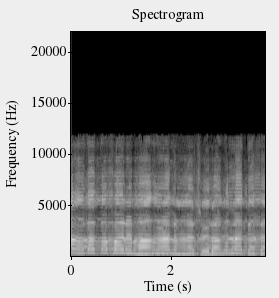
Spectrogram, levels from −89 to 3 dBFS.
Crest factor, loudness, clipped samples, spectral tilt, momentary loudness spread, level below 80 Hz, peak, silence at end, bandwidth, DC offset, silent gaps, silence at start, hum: 14 dB; -18 LUFS; under 0.1%; 1.5 dB/octave; 5 LU; -78 dBFS; -4 dBFS; 0 s; 12 kHz; under 0.1%; none; 0 s; none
